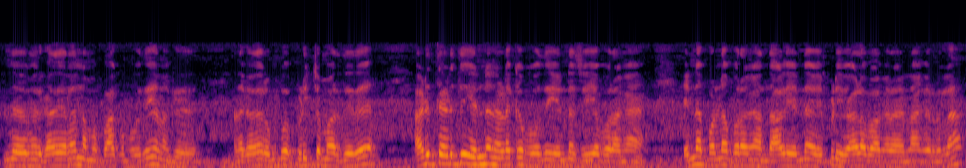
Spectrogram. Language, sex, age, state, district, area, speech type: Tamil, male, 60+, Tamil Nadu, Nagapattinam, rural, spontaneous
